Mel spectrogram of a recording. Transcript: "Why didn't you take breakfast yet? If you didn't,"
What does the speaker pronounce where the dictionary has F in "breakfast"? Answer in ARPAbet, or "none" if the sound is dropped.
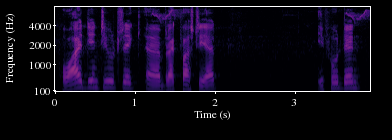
P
